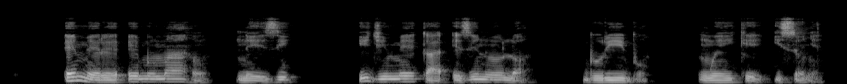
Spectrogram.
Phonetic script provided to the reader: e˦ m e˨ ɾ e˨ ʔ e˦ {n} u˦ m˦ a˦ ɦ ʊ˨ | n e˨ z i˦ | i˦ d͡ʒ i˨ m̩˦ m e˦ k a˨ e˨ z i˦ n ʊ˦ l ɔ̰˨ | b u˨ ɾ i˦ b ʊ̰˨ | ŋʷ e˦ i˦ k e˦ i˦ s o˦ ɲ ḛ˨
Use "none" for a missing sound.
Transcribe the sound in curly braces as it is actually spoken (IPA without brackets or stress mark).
m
